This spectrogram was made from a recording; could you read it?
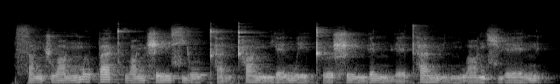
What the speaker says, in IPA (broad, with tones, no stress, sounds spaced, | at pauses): s ɑ˧˥ ŋ ʂ w ɑ˧˥ ŋ m ɤ˥˧ p ä˥˩ kʰ w ɑ˧˥ ŋ ʂ e˧˥ ɪ̯ ɕ j o˧˥ ʊ̯ kʰ a˨˩ n kʰ ɑ˥˩ ŋ n̪ j ɛ˧˥ n̪ w e˨˩ ɪ̯ kʰ ɤ˧˥ ʂ ɻ̩˥˧ m ɥ ɛ˥˩ n n̪ ɥ ɛ˧˥ t̪ʰ ä˥ n̪ y˨˩ n n̪ w ɑ˧˥ ŋ ɕ ɥ ɛ˧˥ n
